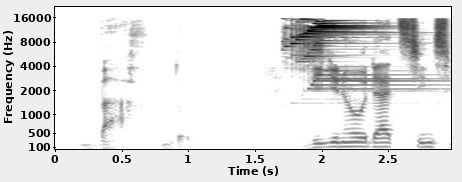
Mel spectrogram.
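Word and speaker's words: Bardot: it correctly in French you will simply say Bridget Bardo Brigitte Bardo the T at the end of Bardo is totally silent so you will say Bardo did you know that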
